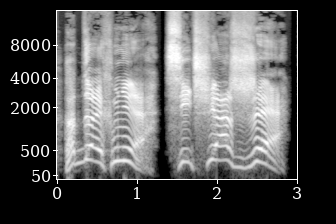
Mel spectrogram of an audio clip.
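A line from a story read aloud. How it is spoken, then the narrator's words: Yelling at top of lungs. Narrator (Russian): заорал Льян Сихай во все горло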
